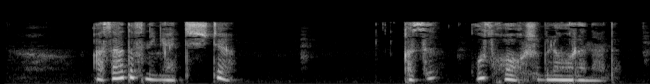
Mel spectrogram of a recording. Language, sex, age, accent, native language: Uzbek, female, 18-24, Qashqadaryo, Uzbek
